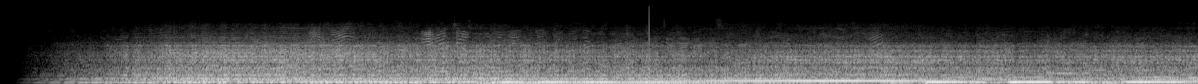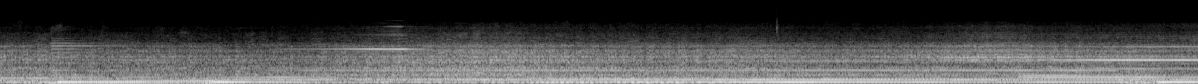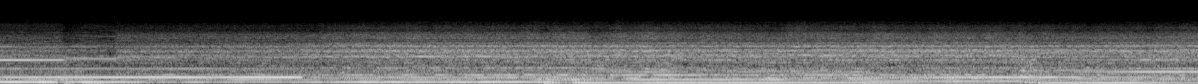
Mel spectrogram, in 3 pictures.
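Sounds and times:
bass guitar droning: 0.2 - 35.9
electric guitars droning: 0.2 - 35.9.

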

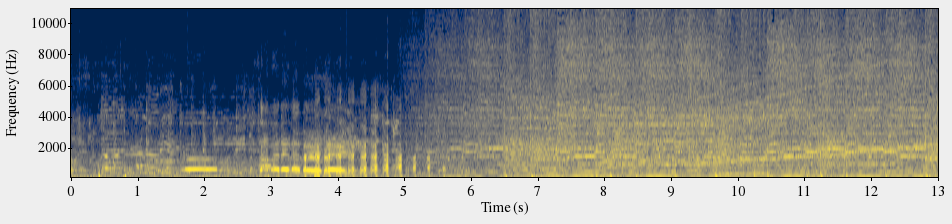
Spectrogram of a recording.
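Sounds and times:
background music: 0.0 - 13.0
men laughing and calling out: 2.7 - 6.0.

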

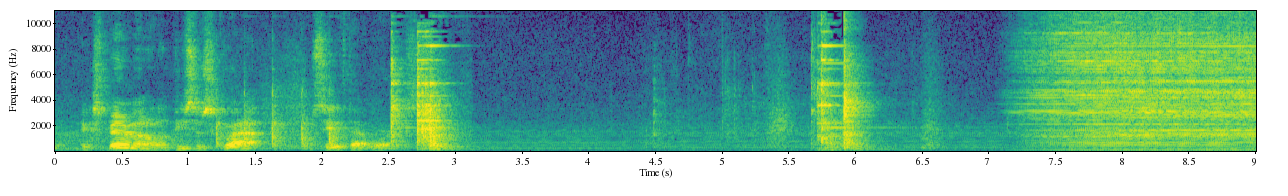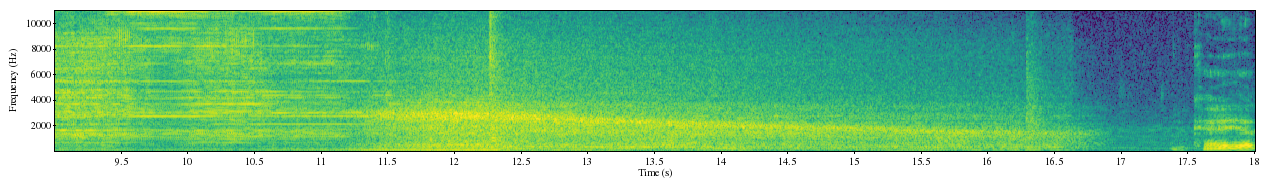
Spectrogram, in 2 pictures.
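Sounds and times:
table saw cutting wood: 7.2 - 17.0
saw blade whine spinning down: 11.0 - 17.0.

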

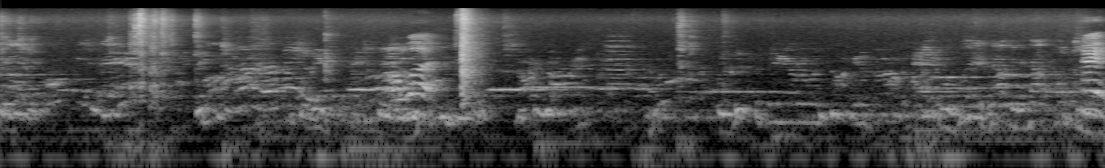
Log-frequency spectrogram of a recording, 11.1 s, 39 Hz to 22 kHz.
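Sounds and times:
people talking: 0.0 - 11.0
dishes and cutlery clinking: 1.0 - 2.4, 6.0 - 7.5.

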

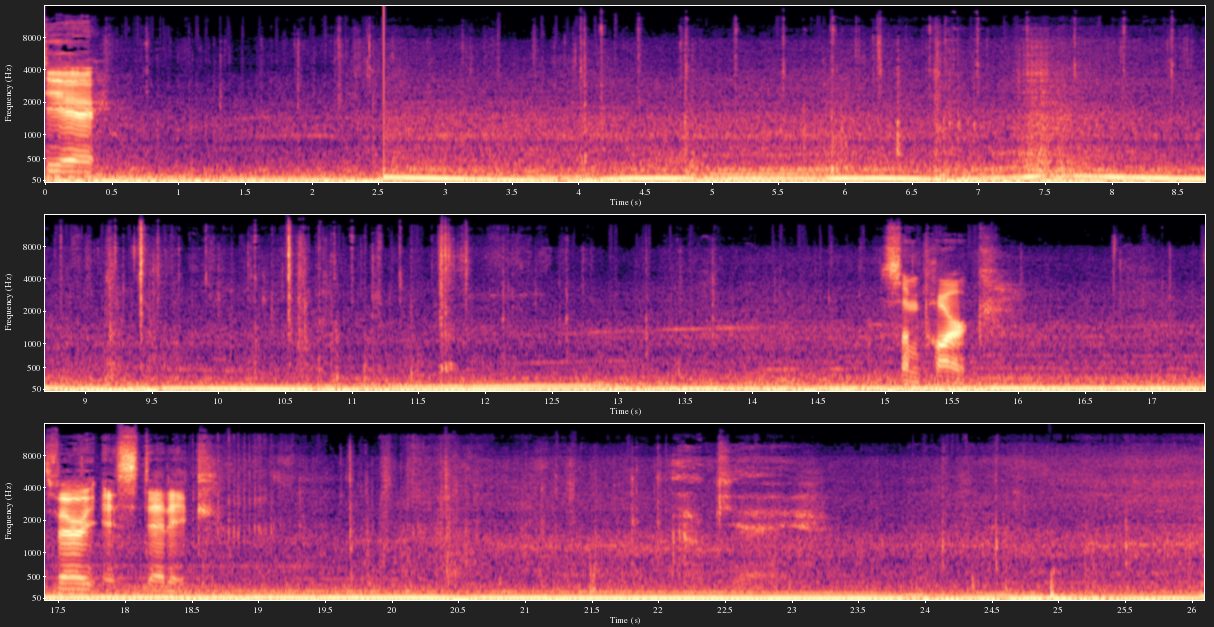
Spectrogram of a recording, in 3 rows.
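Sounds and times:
car engine heard from inside cabin: 0.0 - 26.0.

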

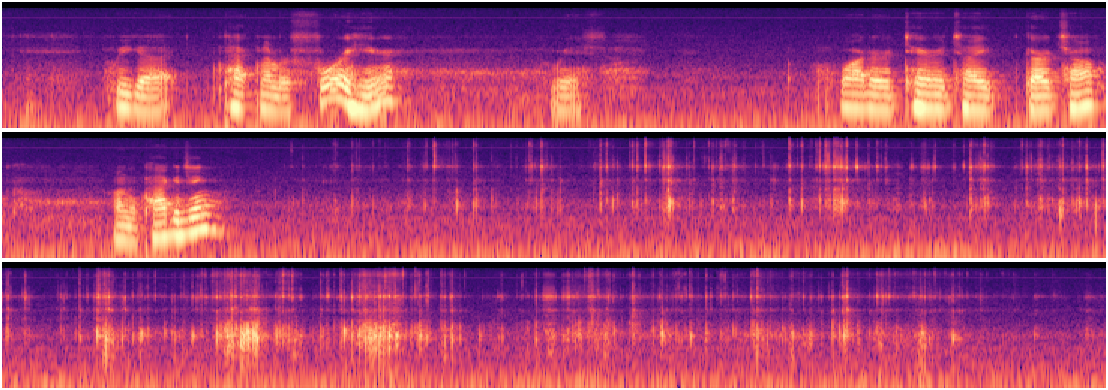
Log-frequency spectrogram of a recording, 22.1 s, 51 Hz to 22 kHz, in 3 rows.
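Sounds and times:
foil wrapper crinkling and tearing: 9.3 - 22.0.

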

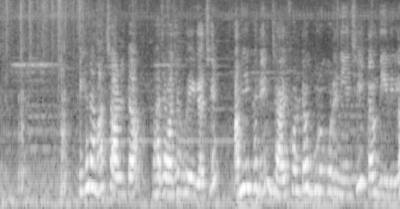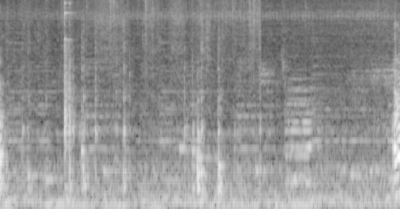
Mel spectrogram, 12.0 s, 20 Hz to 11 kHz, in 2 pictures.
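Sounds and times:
rice sizzling in a pot: 0.0 - 12.0
spatula scraping a pot: 6.3 - 10.0.

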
